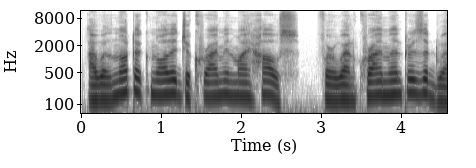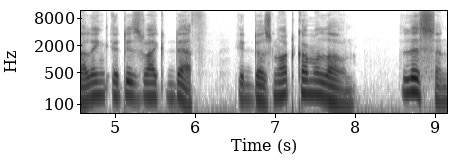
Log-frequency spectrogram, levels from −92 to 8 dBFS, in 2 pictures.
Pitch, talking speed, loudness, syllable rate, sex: 145 Hz, 155 wpm, -16 LUFS, 4.6 syllables/s, male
